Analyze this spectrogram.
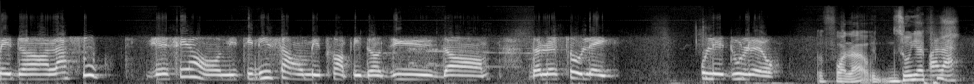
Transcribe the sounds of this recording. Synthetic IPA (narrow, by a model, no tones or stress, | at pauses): mɛd̪ɑ̃lasup̚ | ʒɛsɛɔ̃nyt̪ilizsaɔ̃mɛt̪χɑ̃ped̪ɑ̃d̪yd̪ɑ̃d̪ɑ̃ləsolɛj | puled̪ulœʁ | vwala̰zɔ̃iapala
